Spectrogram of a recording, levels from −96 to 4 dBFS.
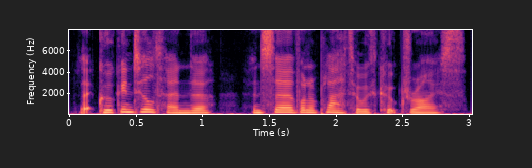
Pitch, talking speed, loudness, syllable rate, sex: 195 Hz, 240 wpm, -20 LUFS, 6.6 syllables/s, female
